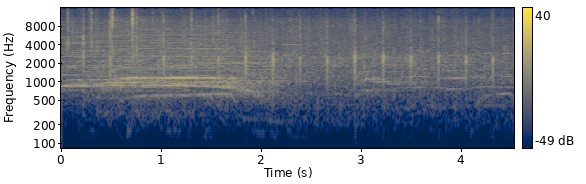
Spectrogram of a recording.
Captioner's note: crowd applauds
